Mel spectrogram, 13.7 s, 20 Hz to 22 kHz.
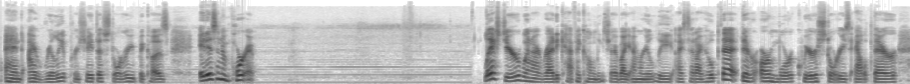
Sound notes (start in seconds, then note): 3.4 lawn mowing in the background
